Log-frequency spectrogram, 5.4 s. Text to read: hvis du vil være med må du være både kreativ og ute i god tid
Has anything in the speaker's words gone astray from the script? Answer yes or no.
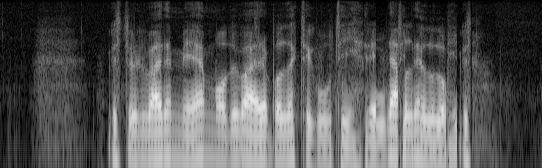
yes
